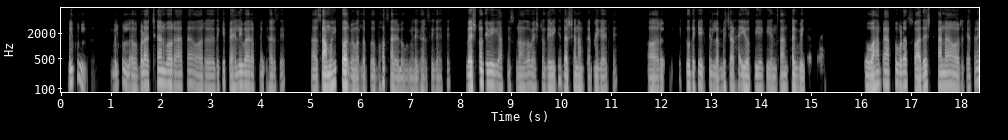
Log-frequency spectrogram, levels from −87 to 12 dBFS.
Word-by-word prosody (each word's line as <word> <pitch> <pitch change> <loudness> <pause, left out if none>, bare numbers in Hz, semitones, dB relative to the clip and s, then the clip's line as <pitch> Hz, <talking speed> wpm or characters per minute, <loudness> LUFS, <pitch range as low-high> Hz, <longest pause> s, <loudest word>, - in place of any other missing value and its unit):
बिल्कुल, 145 +7 +1 0.7
बिल्कुल 115 +1 -3
अ, 100 0 -1
बड़ा 115 +4 +3
अच्छा 130 +4 -1
अनुभव 130 -2 +4
रहा 115 -1 -2
था 130 +2 -7
और 105 -2 -4 0.3
देखिए, 110 +5 -5
पहली 105 +4 +1
बार 115 -1 +1
अपने 105 +2 -7
घर 105 0 -6
से 105 +4 -12 0.5
अ, 95 0 -1
सामूहिक 110 +7 +6
तौर 120 -3 +10
पे 95 - -2
मतलब 95 +1 -4 0.2
बहुत 145 +8 -4
सारे 100 -3 -1
लोग 90 0 -6
मेरे 90 -1 -5
घर 95 0 -8
से 95 - -10
गए 90 -1 -8
थे। 135 - -11 0.3
वैष्णो 110 +6 +7
देवी, 125 -1 +3
आपने 110 0 -6
सुना 105 0 -6
होगा 105 +2 -3
वैष्णो 110 -1 -6
देवी 105 0 +1
के 160 - -7
दर्शन 105 - 0
हम 100 - -1
करने 100 +1 -3
गए 95 0 -3
थे। - - -17 0.7
और 95 +1 0 0.4
एक - - -18
तो 120 - +3
देखिए 115 +2 0
इतनी 115 +2 -6
लंबी 100 +1 -2
चढ़ाई 110 -1 -1
होती 105 0 +1
है 105 - -4
कि 105 0 -6
इंसान 105 +3 -3
थक 105 - +6
भी 90 - +2
जाता - - -16
है। - - -20 0.8
तो 105 - +2
वहाँ 105 +4 +6
पे 130 - -1
आपको 130 +1 0
बड़ा 125 +1 +3
स्वादिष्ट 100 +5 +3
ख़ाना 120 +1 +2
और 105 0 -1
कहते 100 - -9 0.2
हैं 150 - -1
105 Hz, 215 wpm, -25 LUFS, 100-120 Hz, 0.8 s, तौर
